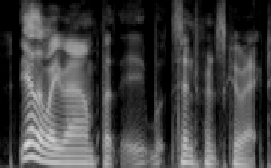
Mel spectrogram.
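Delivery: ordinary talk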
